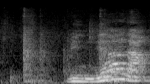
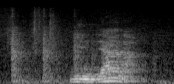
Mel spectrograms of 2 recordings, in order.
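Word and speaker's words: viññāṇa: 요거 뭐 이제 번역하는 과정에서 아르마리 이렇게 이제 많이 번역하고 있는데, 요것은 윈냐나 이렇게 읽어요. 요건 발음이 조금 어려워요. 윈냐나.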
